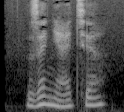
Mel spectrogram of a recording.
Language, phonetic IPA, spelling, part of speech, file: Russian, [zɐˈnʲætʲɪje], занятие, noun, Ru-занятие.ogg
- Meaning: 1. occupation, work, business (activity or task with which one occupies oneself) 2. exercise 3. lesson, lecture 4. capture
